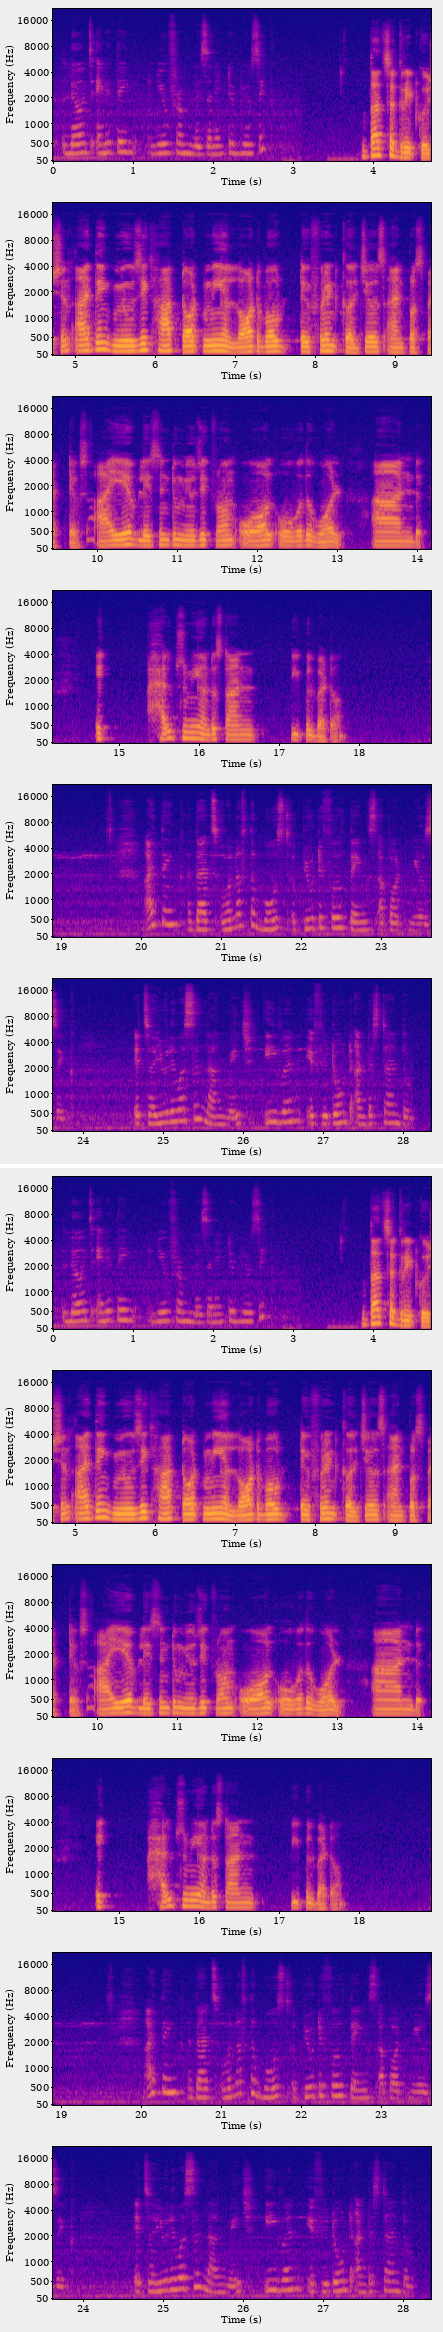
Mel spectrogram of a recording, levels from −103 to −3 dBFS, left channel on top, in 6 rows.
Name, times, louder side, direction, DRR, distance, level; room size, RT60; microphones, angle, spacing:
voice 1, 0.0-3.1 18.9-28.1, left 1 dB, 35° left, 1.3 m, -46 dB
voice 2, 3.9-13.1 13.4-14.1 14.7-14.9 15.4-16.7 17.2-17.8, equal, ahead, 0.3 m, -27 dB
2.5 x 2.1 x 3.3 m
head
